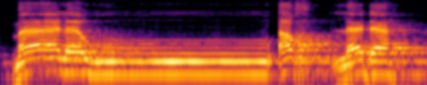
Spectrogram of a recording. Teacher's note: this is maddu sila kubra, and it is expected that at least you draw it 6 harakat.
